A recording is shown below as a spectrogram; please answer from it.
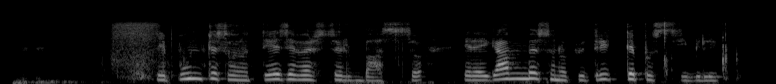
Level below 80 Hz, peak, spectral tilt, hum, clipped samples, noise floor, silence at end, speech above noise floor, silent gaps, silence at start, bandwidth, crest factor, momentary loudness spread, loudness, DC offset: -66 dBFS; -16 dBFS; -4.5 dB/octave; none; under 0.1%; -64 dBFS; 0.5 s; 28 dB; none; 0.15 s; 9.2 kHz; 22 dB; 14 LU; -37 LUFS; under 0.1%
